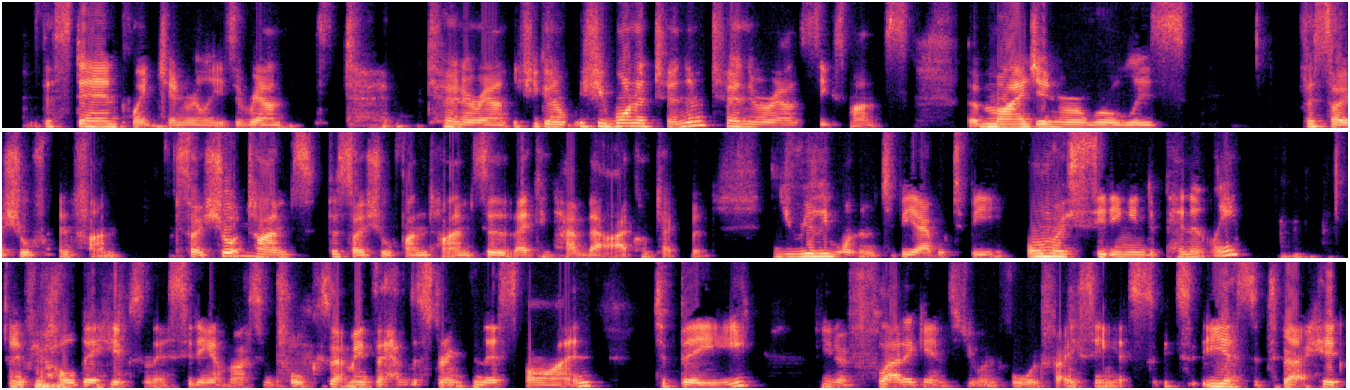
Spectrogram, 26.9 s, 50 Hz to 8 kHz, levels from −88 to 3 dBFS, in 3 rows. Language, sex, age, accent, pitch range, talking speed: English, female, 30-49, Australian, 145-175 Hz, 220 wpm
